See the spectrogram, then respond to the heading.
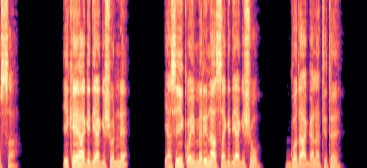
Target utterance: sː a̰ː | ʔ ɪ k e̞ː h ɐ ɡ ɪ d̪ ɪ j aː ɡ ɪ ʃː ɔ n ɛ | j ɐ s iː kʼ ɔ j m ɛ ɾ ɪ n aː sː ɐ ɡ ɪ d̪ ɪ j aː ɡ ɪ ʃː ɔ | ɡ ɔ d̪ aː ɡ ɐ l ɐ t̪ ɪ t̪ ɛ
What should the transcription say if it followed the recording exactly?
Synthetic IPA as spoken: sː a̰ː | ʔ ɪ k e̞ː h ɐ ɡ ɪ d̪ ɪ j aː ɡ ɪ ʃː ɔ nː ɛ | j ɐ s iː kʼ ɔ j m ɛ ɾ ɪ n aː sː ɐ ɡ ɪ d̪ ɪ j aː ɡ ɪ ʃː ɔ | ɡ ɔ d̪ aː ɡ ɐ l ɐ t̪ ɪ t̪ ɛ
